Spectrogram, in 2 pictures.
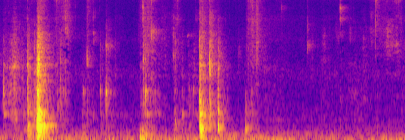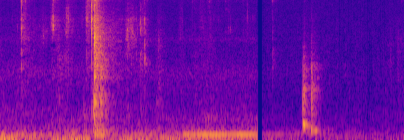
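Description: Sparse, quiet plastic clicks and knocks from a Tefal countertop blender being handled and set up, the sharpest knock about half a second in.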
